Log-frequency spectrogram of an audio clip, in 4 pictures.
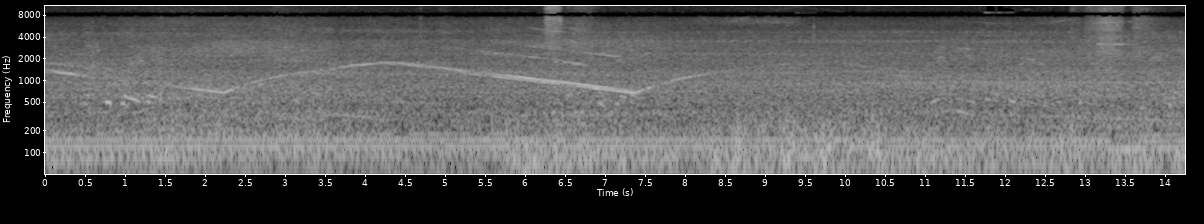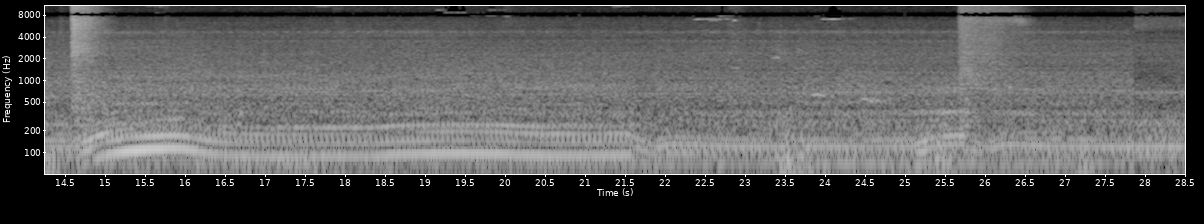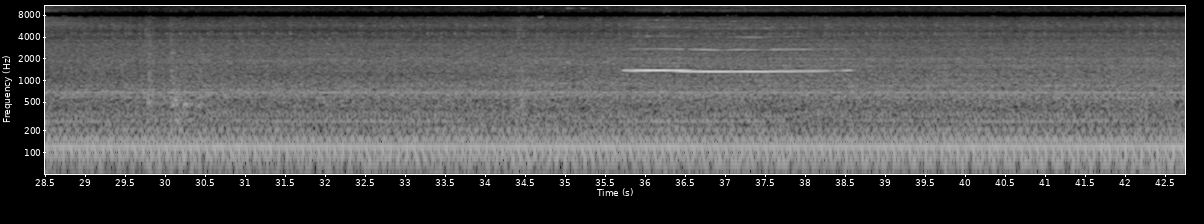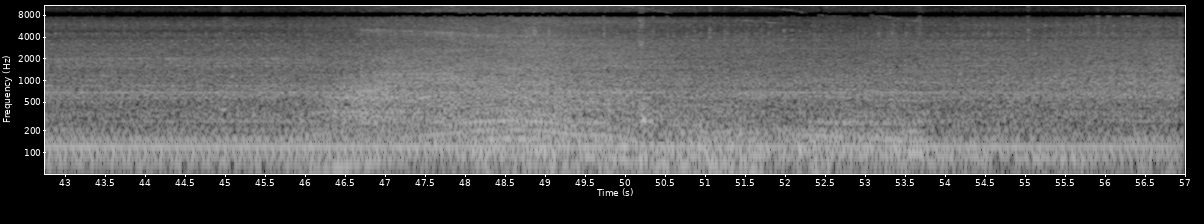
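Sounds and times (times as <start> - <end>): diesel engine droning: 0.0 - 57.0
truck engine pulling up: 0.0 - 57.0
air hiss: 25.7 - 26.6.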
